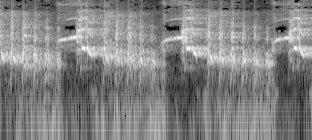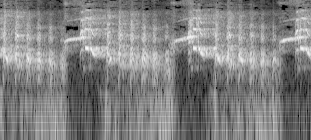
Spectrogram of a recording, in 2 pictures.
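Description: A female grey francolin gives a harsh, squawking call, repeated about once a second with a sharp rising note in each phrase, over a low rumbling background.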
